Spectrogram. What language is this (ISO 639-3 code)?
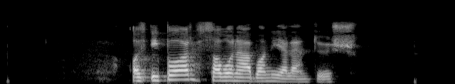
hun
